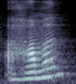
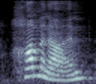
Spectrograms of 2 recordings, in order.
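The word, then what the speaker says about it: hammam: A hammon. Hammon. It's a Moroccan spa. A hammon. I want to call it hamon or like hominasa like a yoga pose but it's not.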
